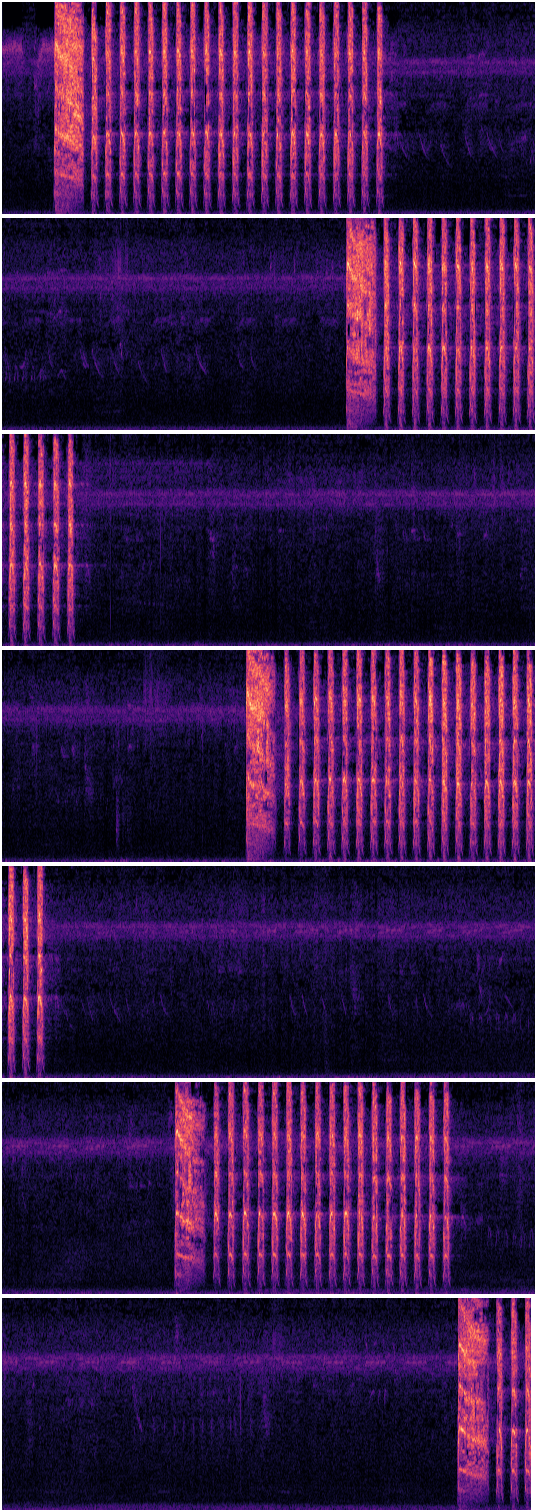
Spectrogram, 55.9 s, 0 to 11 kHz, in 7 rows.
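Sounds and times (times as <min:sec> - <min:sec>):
owl calling harsh notes: 0:00.8 - 0:05.9, 0:13.2 - 0:17.3, 0:27.6 - 0:32.8, 0:42.6 - 0:46.9, 0:54.8 - 0:55.9.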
